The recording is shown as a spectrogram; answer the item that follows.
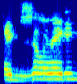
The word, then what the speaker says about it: exhilarating: yeah I wanted uh the exh followed by about exh followed by about that that's going to make the X the gz right exhilarating exhausting the only uh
